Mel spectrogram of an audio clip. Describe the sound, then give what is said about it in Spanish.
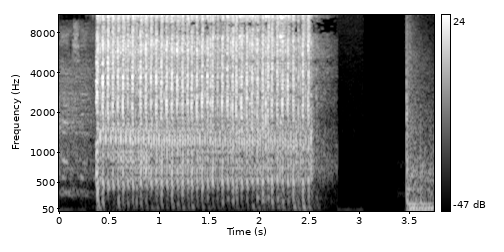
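A loud burst of rapid automatic fire from a .40 automatic pistol, shot by a young man at a concert, rattles continuously for about two seconds, then stops abruptly, followed by a brief silence before another sharp sound begins. “El joven comenzó a disparar en pleno concierto contra Jennifer.”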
